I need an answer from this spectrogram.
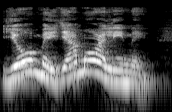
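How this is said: The ll sounds like an English y. This is how most of Spain says it. "O Y com som de I, doble L com som de I"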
